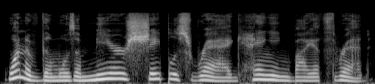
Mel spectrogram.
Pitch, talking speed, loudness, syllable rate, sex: 200 Hz, 190 wpm, -16 LUFS, 4.7 syllables/s, female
